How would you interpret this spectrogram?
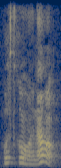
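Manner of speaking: puzzled, still holding it in; retold bewilderment. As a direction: act out confused disbelief. Retold shock at right guesses.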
